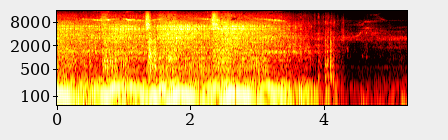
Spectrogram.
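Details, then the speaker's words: Toyota Supra with an AEM Infinity ECU at first startup, not yet tuned. Deep engine note swinging up and down about three times a second, lumpy and uneven; rough idle. Clutch fork rattle also present. "works better get rid of that Emily's pretty rough"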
